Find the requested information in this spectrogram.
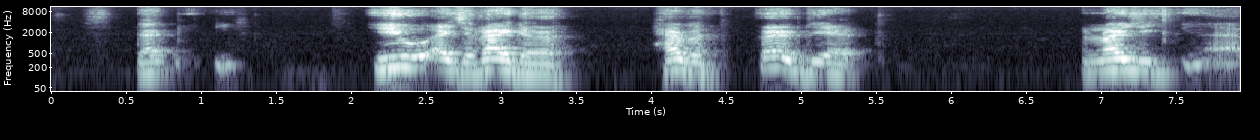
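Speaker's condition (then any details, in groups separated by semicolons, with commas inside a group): Cerebral palsy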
